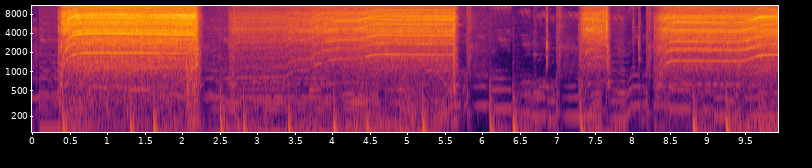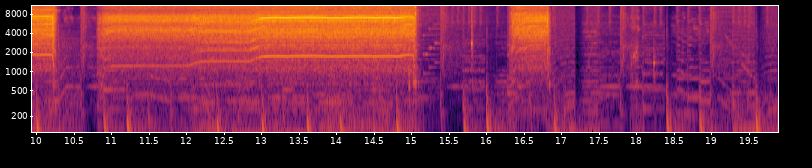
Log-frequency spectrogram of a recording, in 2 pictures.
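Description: A power drill bores air holes in a 3D-printed cosplay mask in several loud, whining bursts of a few seconds each, with short pauses and small handling clatter in between.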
